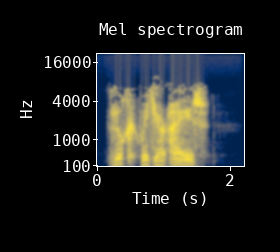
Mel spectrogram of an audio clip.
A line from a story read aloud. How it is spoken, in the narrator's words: she heard Sirio whisper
